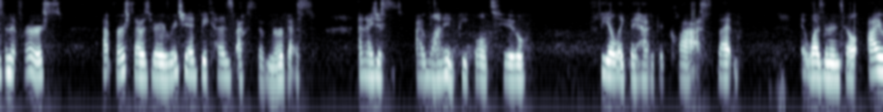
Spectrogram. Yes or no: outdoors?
yes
